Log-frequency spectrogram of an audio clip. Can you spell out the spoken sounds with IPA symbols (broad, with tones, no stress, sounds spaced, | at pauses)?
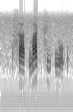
s a˨˩ t̚ m a˦˥ k̚ s i˨˩ t̚ n o̰˧˨ ʔ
